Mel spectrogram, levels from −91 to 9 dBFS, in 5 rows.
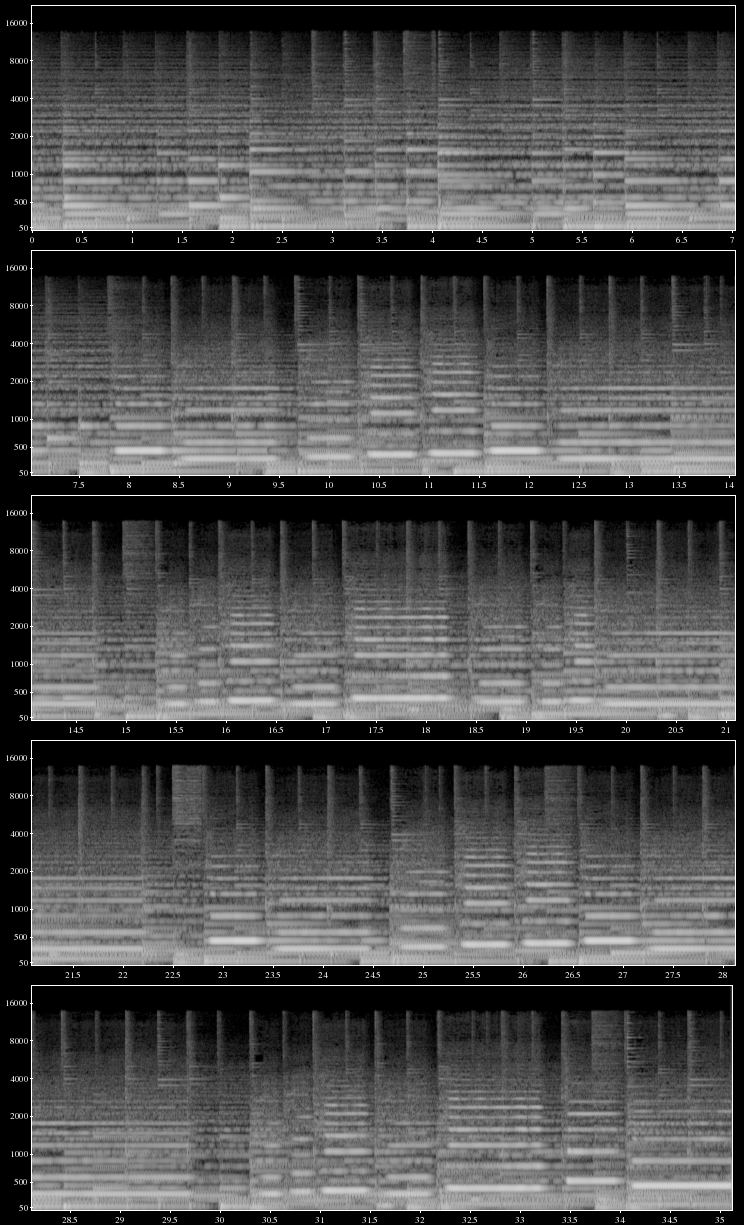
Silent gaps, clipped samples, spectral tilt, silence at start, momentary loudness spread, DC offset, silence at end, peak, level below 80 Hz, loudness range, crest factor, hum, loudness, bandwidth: none; under 0.1%; -7 dB/octave; 0 s; 9 LU; under 0.1%; 0 s; -2 dBFS; -26 dBFS; 5 LU; 14 dB; none; -17 LUFS; 14 kHz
